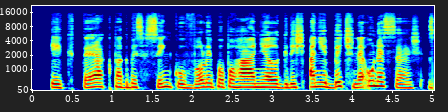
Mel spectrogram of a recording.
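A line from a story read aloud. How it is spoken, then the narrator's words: Father laughing. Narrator (Czech): zasmál se mu otec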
